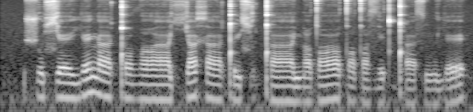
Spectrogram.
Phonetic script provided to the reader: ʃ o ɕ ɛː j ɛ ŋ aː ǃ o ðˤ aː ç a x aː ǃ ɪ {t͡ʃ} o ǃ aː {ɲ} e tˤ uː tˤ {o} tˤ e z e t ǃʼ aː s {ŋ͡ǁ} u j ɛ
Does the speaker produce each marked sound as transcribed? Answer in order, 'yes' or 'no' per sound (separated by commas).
no, yes, yes, no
